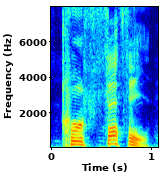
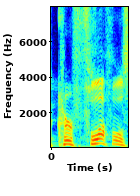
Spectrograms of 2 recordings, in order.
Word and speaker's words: kerfuffle: nobody correct brian when he mispronounces kerfuffle he adds an extra l for no apparent reason nobody corrects because nobody cares right he does that's true and besides a kerfluffle sounds even better than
